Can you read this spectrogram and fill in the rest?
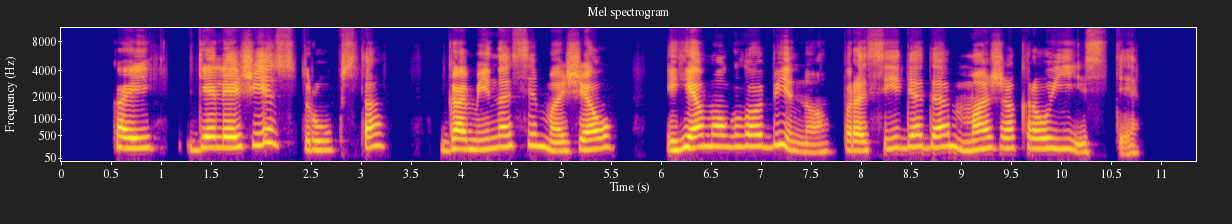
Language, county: Lithuanian, Utena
